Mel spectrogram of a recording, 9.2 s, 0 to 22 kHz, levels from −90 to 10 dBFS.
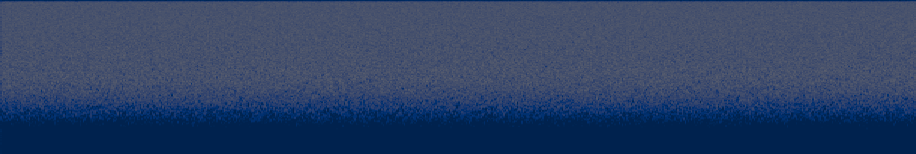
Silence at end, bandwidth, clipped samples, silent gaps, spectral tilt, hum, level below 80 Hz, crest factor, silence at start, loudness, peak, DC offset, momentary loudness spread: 0 s; over 20 kHz; under 0.1%; none; 10 dB/octave; none; under -90 dBFS; 14 dB; 0 s; -38 LUFS; -28 dBFS; under 0.1%; 0 LU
